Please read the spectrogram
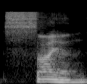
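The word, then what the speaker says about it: scion: Again इसको हम सायन भी कहते हैं। एस सी आई ओ एन ठीक है माय अपोलॉजीस अगर मैंने स्टार्ट में गलत बोला होगा सायन सायन ठीक है सायन इट इज प्रोनाउंस्ड ठीक है उसके बाद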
